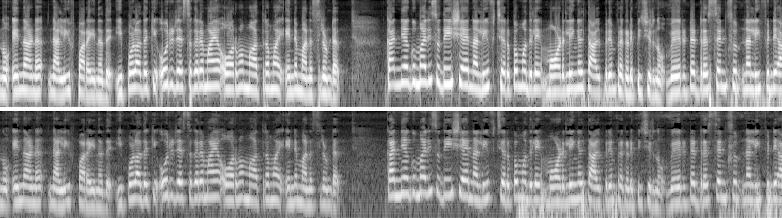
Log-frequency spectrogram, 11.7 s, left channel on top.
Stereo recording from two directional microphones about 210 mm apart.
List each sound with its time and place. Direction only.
0.0 s speech: 40° left (ahead or behind)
